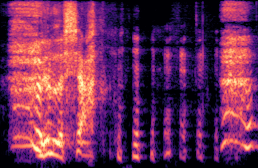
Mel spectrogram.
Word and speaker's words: Le Chat: Le Chat. There's no T.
